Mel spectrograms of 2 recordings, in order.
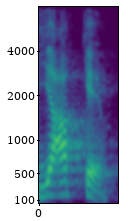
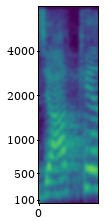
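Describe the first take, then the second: First: The word begins with a Y sound. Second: The word begins with a J sound. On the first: The speaker calls it right. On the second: The speaker calls it wrong. "ജാക്കെ എന്നല്ല വായിക്കുന്നത്"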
